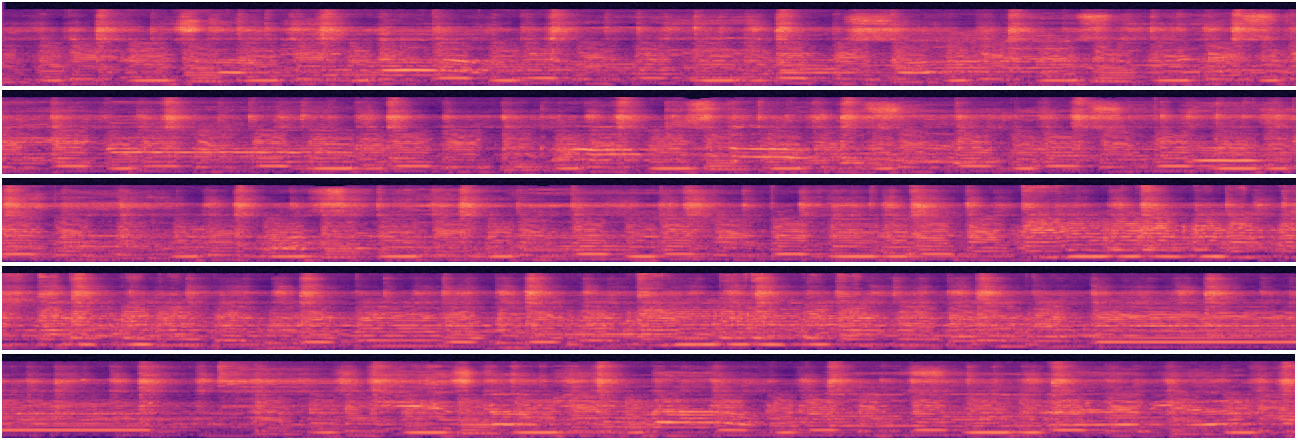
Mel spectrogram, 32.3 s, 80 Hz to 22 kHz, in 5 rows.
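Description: Electric guitar, an ESP LTD EX-50 played through a Zoom 505 II effects pedal, picking a riff of short repeated notes, with one long held note a few seconds before the end.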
